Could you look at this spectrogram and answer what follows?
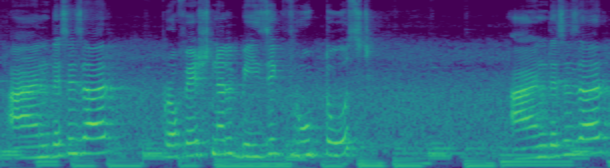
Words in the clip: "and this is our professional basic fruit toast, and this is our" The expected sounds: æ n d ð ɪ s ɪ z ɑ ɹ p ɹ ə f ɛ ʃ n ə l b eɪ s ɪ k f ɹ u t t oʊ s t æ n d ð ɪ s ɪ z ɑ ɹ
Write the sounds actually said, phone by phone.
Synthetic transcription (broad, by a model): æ n d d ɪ s ɪ z ɑ ɹ p ɹ ə f ɛ ʃ n ə l b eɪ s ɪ k f ɹ u t t oʊ s t æ n d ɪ s ɪ z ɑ ɹ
